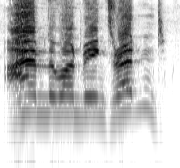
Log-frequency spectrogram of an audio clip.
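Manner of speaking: high, defensive protest; indignant boss. Acted. Cornered CEO turning away a visitor, high and indignant.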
